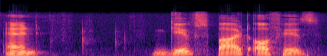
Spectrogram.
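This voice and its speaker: A man giving an English dictation as a teacher, reading deliberately phrase by phrase and repeating phrases. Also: mid-range voice, vocal fry.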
